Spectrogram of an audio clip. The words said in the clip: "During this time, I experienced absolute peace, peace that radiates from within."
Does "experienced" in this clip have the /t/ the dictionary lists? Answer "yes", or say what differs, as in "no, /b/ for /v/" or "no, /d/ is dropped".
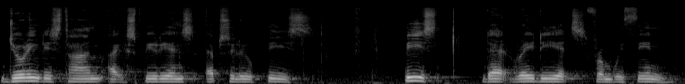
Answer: no, /t/ is dropped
